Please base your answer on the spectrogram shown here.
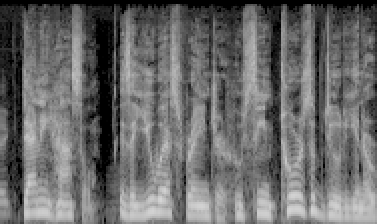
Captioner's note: voiceover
